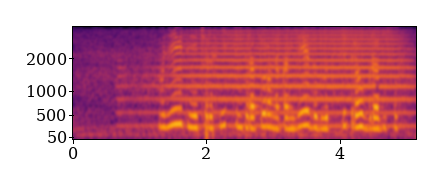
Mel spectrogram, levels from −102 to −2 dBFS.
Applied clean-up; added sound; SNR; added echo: none; Trumpet; 6 dB; none.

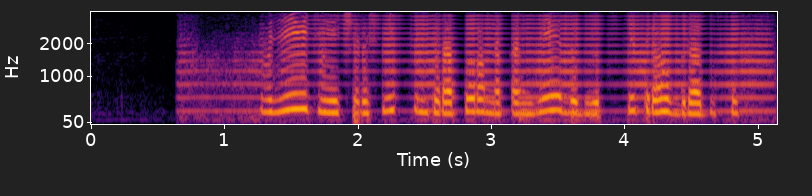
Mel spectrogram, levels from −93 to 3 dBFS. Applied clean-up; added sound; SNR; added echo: neural mask model RNNoise.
